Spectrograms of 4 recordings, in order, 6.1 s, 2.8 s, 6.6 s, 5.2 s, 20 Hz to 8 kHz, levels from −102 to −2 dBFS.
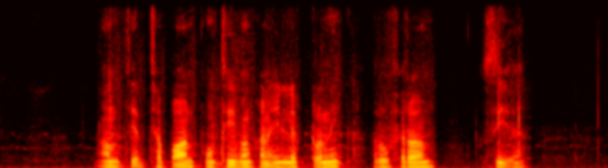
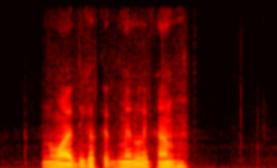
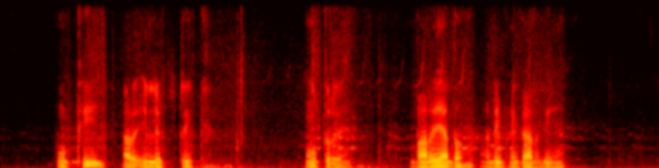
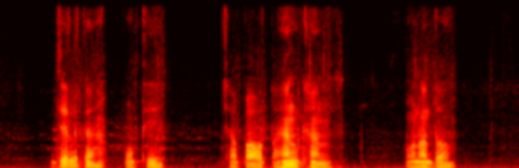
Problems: none marked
